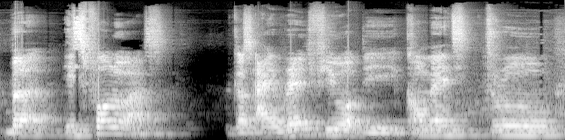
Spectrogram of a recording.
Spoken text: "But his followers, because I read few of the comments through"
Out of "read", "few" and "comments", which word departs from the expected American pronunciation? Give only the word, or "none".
none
